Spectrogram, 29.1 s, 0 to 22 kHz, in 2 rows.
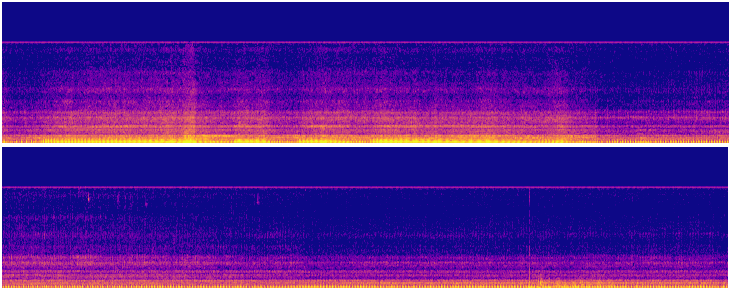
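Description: Husqvarna TE310R single-cylinder four-stroke dirt bike engine revving up and down over the first dozen seconds, with a sharp knock about four seconds in. It then settles into a steady, even note.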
